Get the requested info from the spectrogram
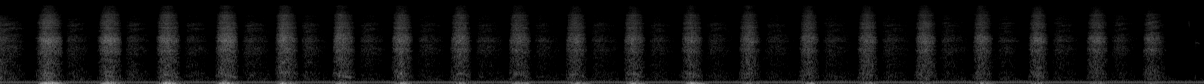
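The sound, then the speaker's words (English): Rapid, forceful power breathing during a guided breathing exercise, roughly twenty sharp breaths in a steady, even rhythm, fairly loud over a faint low hum, with no talking. “If you're okay to do it, if not, it's okay to just rest and breathe easily. Power breathing.”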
